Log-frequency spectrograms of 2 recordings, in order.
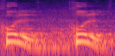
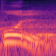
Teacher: Sifat isti'la ini irtifa'u aqsal lisan, terangkatnya pangkal lidah, maka dia tebal.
